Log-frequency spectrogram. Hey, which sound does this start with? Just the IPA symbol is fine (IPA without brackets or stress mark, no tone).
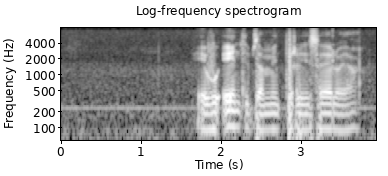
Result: ɦ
